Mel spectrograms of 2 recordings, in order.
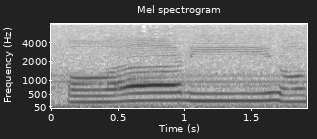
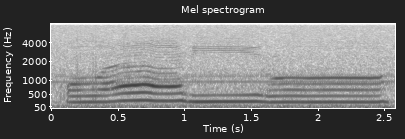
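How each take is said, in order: First: The final vowel is kept short. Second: The final vowel is held long. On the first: The reader joins it to the next verse. "Jika diwasol maka ro-nya dibaca pendek" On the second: The reader stops at the end of the verse. "bila dibaca waqaf kanat qawariro, nah itu jika dibaca waqaf"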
